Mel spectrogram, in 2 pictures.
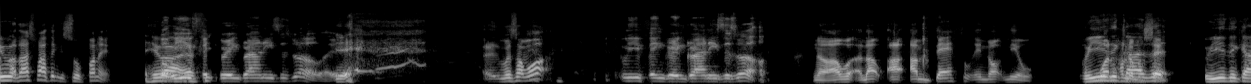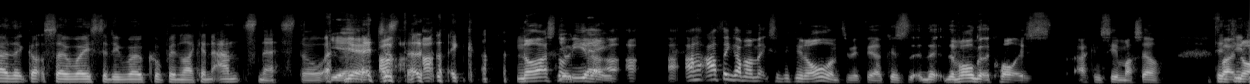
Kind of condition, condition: link, video call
